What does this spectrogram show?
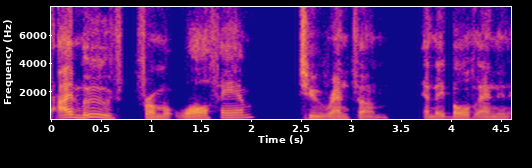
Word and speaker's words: Wrentham: here live coming at you from is it pronounced Wrentham Massachusetts yes when you get to that's the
